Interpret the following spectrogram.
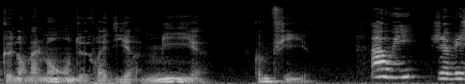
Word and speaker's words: mille: Et puis ce mot n'a pas complètement disparu, puisqu'on continue à prononcer 1000, alors que normalement on devrait dire mille, comme fille.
